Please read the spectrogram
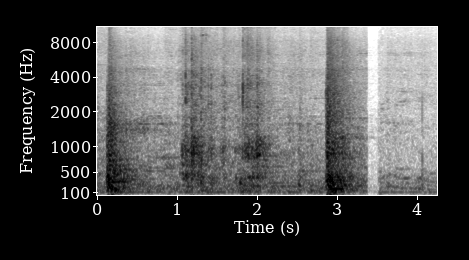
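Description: Car doors of a 2012 Chevrolet Cruze being shut as people get into the front seats: a thump right at the start and a louder, deeper slam about three seconds in, with rustling and a little muffled talk between. After the slam the sound drops suddenly to the hush of the closed cabin.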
